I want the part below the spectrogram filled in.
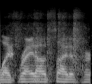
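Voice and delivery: ordinary delivery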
